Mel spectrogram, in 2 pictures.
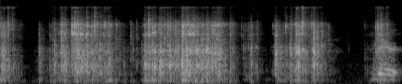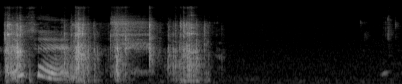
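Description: Makeup items clattering and rattling as they are rummaged through in a small makeup caddy, with some mumbled speech partway through. The sound cuts out to silence about two seconds before the end.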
